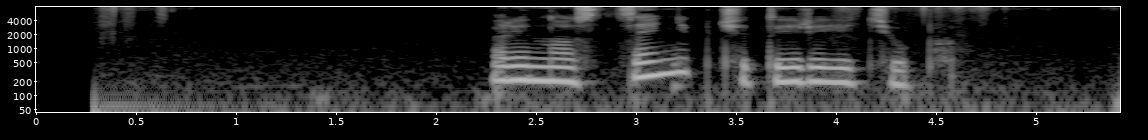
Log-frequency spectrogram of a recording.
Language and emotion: Russian, neutral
